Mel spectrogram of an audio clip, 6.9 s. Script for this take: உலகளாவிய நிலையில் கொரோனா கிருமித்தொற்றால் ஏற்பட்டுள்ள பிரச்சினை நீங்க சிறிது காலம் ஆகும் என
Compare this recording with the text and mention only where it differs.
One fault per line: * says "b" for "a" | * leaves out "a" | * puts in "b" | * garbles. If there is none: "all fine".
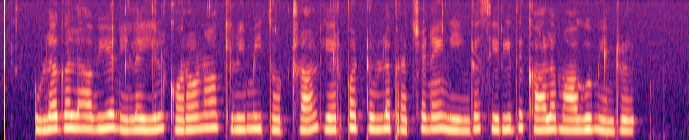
* says "என்று" for "என"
